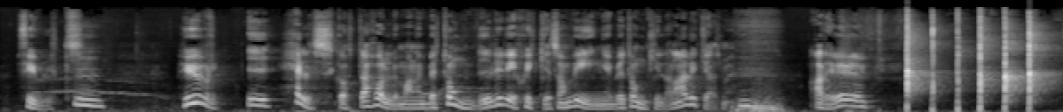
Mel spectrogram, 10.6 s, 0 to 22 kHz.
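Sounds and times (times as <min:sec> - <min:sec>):
speech: 0:00.2 - 0:01.2, 0:01.8 - 0:08.9
sharp hand claps: 0:09.0 - 0:10.6.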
